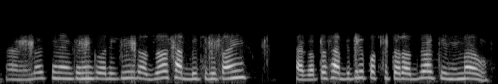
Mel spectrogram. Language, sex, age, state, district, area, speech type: Odia, female, 30-45, Odisha, Nayagarh, rural, conversation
